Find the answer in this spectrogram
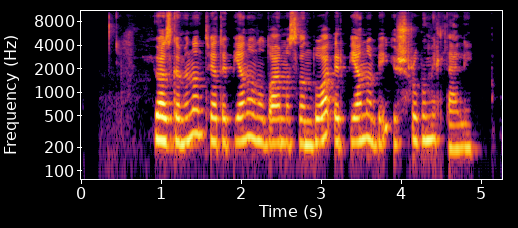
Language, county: Lithuanian, Vilnius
